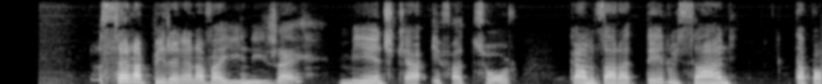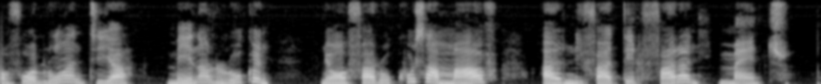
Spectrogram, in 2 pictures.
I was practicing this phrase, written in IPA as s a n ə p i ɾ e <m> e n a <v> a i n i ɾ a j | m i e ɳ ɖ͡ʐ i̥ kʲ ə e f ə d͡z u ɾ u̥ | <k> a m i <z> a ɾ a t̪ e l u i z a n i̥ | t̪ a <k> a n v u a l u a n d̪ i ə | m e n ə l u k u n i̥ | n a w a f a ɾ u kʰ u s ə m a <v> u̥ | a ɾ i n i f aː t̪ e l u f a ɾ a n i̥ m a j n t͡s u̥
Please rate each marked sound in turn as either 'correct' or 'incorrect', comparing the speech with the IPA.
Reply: incorrect: n, correct, correct, correct, incorrect: p, correct

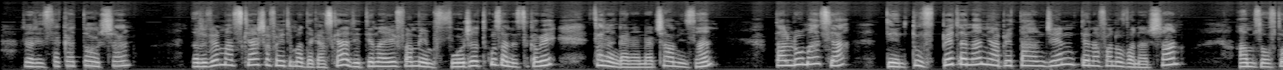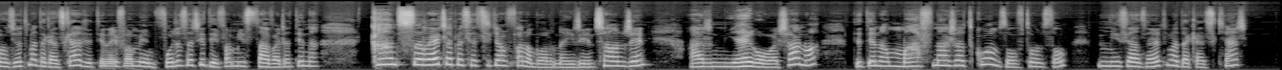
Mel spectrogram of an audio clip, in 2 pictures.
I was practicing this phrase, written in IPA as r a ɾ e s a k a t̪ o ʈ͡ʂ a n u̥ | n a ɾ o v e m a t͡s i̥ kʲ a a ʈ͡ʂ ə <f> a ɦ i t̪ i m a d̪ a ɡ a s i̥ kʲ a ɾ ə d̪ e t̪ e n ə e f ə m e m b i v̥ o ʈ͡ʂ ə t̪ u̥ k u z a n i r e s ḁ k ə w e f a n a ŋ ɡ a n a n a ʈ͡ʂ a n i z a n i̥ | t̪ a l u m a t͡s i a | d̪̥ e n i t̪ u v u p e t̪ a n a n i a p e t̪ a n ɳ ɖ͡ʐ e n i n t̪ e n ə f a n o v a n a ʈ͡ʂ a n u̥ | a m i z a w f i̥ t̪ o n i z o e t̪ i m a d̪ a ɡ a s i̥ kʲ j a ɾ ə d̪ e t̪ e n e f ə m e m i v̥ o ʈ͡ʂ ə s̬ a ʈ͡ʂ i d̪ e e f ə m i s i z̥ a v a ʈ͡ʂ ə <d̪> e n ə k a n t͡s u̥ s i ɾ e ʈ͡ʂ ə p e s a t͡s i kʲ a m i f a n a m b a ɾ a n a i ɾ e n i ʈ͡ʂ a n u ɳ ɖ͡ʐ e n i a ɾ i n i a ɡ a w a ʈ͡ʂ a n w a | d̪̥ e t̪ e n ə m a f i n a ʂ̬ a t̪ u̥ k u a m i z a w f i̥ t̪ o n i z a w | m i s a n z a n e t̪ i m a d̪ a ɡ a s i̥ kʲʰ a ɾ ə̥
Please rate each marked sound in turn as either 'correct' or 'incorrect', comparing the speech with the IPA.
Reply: correct, incorrect: t̪

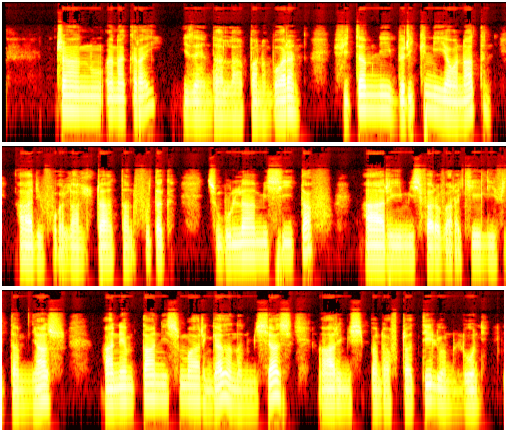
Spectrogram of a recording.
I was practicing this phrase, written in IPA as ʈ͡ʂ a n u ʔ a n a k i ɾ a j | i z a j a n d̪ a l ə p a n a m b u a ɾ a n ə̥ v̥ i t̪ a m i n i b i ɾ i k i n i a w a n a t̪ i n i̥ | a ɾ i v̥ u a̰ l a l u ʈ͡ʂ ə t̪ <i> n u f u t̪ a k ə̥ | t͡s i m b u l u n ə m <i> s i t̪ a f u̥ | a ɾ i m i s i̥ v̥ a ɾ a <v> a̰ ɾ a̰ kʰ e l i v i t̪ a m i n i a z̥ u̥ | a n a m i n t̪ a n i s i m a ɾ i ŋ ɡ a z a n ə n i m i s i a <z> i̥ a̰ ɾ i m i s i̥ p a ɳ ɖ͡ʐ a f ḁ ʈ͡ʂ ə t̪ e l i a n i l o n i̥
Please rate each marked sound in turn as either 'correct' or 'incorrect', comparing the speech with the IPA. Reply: incorrect: a, correct, correct, correct

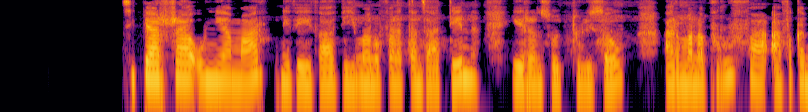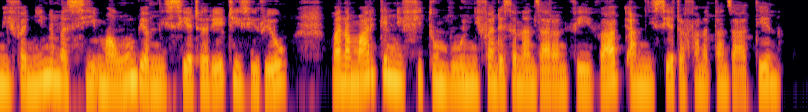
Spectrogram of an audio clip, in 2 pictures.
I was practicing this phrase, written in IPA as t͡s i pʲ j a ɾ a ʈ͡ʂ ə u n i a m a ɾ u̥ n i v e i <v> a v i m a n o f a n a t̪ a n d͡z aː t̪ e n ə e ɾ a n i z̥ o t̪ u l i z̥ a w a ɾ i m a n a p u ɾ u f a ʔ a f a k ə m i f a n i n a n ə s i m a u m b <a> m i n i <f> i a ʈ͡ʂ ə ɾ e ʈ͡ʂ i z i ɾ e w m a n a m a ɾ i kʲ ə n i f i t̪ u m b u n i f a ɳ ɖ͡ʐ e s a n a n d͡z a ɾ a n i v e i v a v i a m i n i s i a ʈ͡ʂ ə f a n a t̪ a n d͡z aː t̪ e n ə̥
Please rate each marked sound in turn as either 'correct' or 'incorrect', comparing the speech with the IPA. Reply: correct, correct, incorrect: s

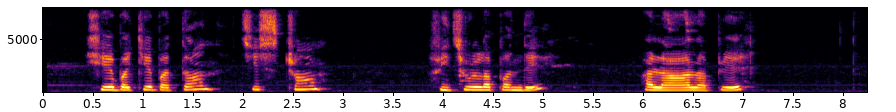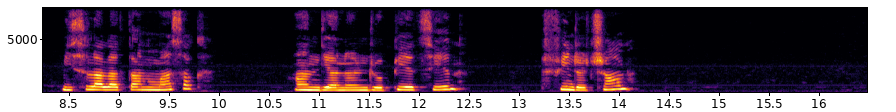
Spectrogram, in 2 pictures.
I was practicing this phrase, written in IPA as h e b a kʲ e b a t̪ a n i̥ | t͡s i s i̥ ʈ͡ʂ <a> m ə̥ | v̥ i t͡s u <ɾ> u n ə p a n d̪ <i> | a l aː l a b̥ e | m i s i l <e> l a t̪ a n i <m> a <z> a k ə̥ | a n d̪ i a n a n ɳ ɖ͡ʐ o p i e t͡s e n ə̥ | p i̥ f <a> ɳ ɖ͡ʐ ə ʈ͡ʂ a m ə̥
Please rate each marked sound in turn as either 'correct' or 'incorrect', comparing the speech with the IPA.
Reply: correct, incorrect: l, incorrect: e, incorrect: a, correct, incorrect: s, incorrect: i

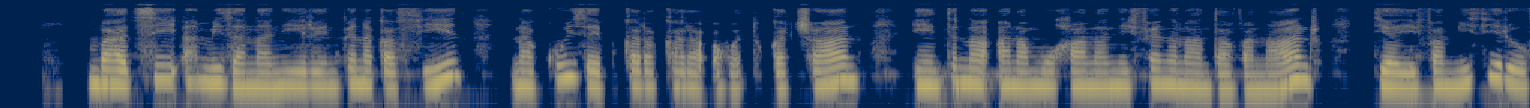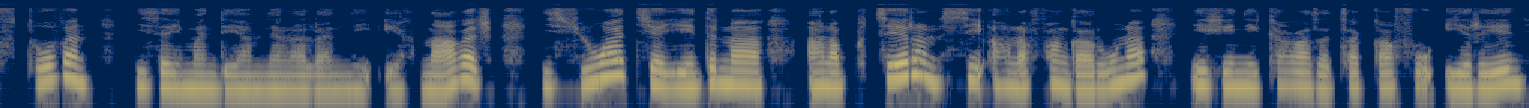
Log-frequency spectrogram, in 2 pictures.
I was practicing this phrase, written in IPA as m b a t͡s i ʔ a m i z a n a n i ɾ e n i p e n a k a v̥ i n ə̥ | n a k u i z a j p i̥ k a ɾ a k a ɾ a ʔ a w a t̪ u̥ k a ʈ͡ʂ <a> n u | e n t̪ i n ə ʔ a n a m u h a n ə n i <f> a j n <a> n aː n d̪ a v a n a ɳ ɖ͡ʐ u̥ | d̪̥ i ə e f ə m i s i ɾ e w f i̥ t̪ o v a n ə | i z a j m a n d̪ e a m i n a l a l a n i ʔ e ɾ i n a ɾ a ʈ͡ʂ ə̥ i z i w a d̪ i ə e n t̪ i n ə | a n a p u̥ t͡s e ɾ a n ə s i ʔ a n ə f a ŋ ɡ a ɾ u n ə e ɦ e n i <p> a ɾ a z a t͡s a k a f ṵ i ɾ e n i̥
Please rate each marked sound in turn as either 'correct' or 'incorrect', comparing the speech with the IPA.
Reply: correct, correct, correct, incorrect: k

